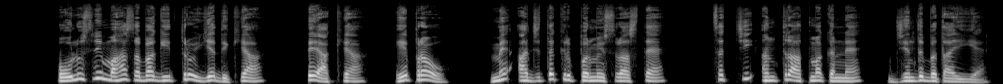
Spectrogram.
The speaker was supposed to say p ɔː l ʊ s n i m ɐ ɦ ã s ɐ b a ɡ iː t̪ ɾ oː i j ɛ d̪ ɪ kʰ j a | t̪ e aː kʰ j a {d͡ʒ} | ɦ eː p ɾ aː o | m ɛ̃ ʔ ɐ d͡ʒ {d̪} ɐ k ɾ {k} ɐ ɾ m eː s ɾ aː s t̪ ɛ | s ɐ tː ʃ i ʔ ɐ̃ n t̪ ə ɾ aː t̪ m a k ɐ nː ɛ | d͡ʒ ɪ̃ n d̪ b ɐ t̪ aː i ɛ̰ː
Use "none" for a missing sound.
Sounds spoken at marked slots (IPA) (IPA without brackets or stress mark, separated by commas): none, t̪, p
